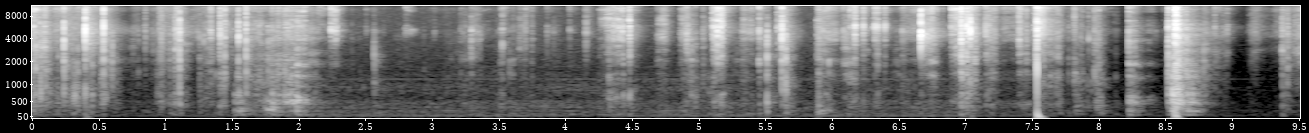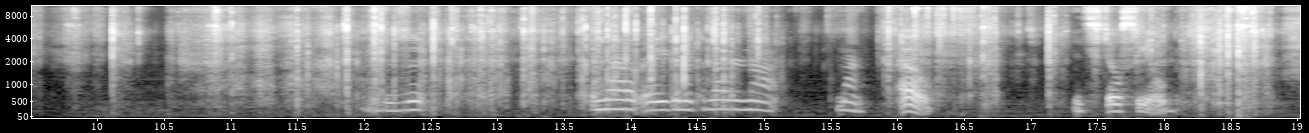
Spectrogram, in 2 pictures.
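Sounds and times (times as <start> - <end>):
plastic bag crinkling: 0.0 - 2.2, 8.8 - 19.0.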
